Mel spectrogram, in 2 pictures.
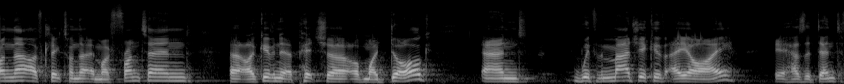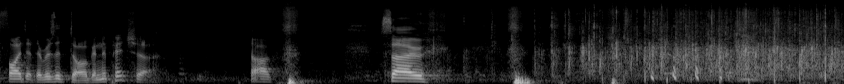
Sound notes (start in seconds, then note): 11.3 applause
